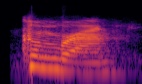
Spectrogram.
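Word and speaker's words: Cwmbran: How do you say the place that you're from? Cumbran. Cumbran? Okay, that's what I thought, but the W was fucking me up. I wasn't sure. The W is like a U.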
